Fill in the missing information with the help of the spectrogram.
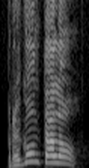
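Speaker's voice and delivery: high, loud Spanish order; mom's urgent command. Retold or imitated. Mom urging her son to ask, high and loud. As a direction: shake the kid and demand it. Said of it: "shake me and say".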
